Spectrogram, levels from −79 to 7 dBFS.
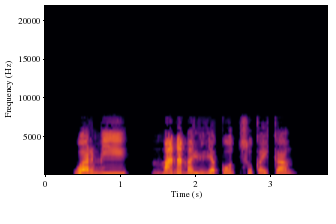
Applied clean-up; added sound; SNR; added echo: none; none; none; none.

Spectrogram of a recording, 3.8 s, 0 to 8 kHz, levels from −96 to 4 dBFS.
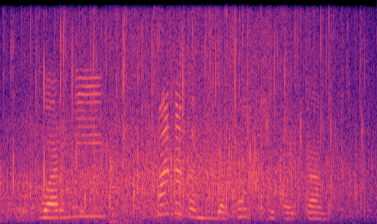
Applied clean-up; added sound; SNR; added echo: none; Applause / Crowd; -1 dB; none.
